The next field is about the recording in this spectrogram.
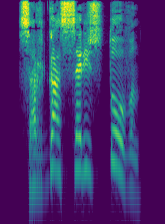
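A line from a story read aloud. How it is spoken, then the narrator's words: Exclamation. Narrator (Russian): воскликнула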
